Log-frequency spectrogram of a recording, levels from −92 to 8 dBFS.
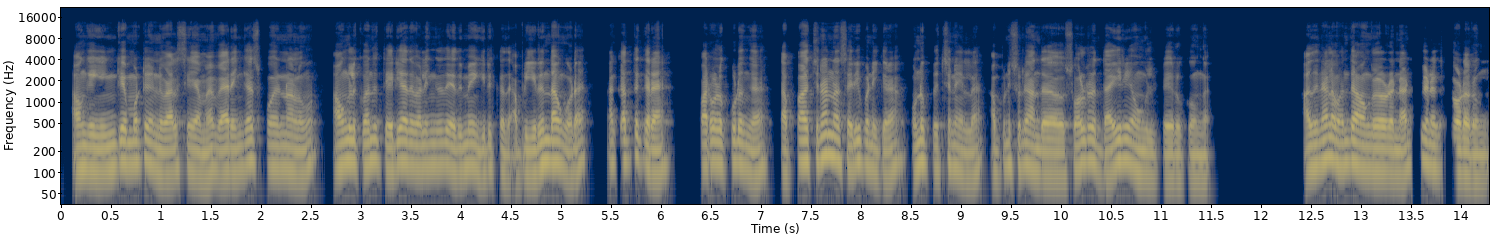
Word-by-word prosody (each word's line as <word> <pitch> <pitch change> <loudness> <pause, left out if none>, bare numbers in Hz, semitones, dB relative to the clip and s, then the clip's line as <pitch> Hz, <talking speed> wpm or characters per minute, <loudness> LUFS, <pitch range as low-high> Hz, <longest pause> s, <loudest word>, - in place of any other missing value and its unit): அவுங்க 115 0 +2
இங்கே 125 +4 +2
மட்டும் 135 +1 +1
என்ன 110 - 0
வேலை 105 +3 +2
செய்யாம, 110 -2 0
வேற 110 - +5
எங்கயாச்சும் 140 +3 -3
போயிருந்தாலும் 115 -4 -1 0.2
அவுங்களுக்கு 135 +1 +2
வந்து 150 +2 0
தெரியாத 135 +3 +3
வேலைங்கிறது 130 0 0
எதுவுமே 120 +3 0
இருக்காது. 110 -5 -4
அப்பிடி 105 +3 -1
இருந்தாங்கூட 135 -6 +3 0.3
நான் 130 0 -6
கத்துக்கிறேன். 140 -7 +1 0.4
பரவால்ல 135 +1 +3
குடுங்க. 130 -7 0 0.3
தப்பா 105 +7 -2
ஆச்சுன்னா 150 +4 +1
நான் 155 -2 0
சரி 140 - +2
பண்ணிக்கிறேன். 110 0 -2
ஒன்னும் 135 +2 0
பிரச்சனை 120 +2 -4
இல்ல 100 +1 -3 0.2
அப்பிடின்னு 125 +4 -6
சொல்லி 125 0 +1
அந்த 100 -2 +2 0.3
சொல்ற 140 +4 +2
தைரியம் 145 +4 +2
அவுங்கள்ட்ட 95 -3 -2
இருக்குங்க. 90 0 -4 1.0
அதனால 145 +6 +3
வந்து 135 +2 +2
அவுங்களோட 115 -2 +3
நட்பு 130 +6 -1
எனக்கு 120 -1 -2
தொடருங்க. 95 -3 +2
120 Hz, 175 wpm, -23 LUFS, 105-135 Hz, 1.0 s, வேற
